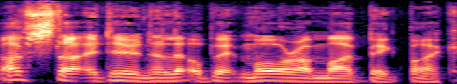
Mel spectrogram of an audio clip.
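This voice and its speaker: In a very clean recording with a silent background, a man speaks at medium pitch with a dry, close sound and no echo. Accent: English. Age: 60s. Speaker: podcast host. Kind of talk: casual interview chat.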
